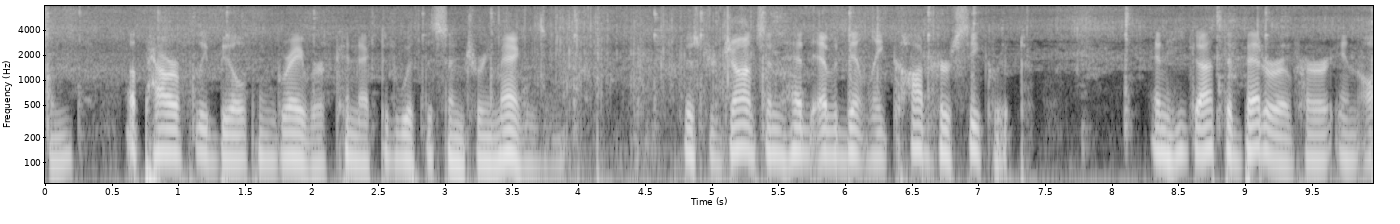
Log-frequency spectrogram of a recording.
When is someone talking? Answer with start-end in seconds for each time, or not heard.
0.0-9.9.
